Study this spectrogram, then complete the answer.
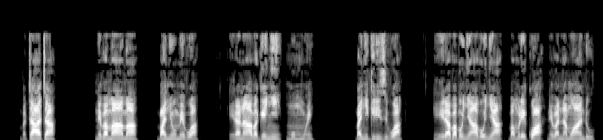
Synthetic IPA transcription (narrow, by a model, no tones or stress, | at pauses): βataːta | ne̞βamaːma | βaɲo̞ːme̞βwa | eɾanaːβaɡe̞ɲimumwe̞ | βaɲiɡiɾiziβwa | eɾaβaβo̞ɲaːβo̞ɲaβamule̞kwane̞βanːamwaːndu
